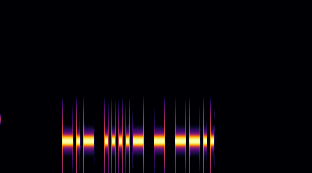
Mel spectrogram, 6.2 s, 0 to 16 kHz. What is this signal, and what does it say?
Morse code, heard as a keyed tone, about 17 wpm, 700 Hz. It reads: K4TZ
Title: Easy Call Signs Repeated 3x - 17wpm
